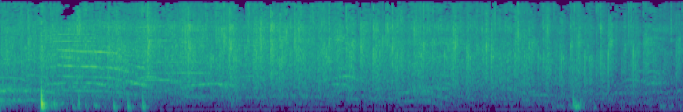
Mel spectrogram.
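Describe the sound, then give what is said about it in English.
A Pentecostal church audience claps their hands in sustained, dense applause during a service, with scattered voices and cheers mixed in throughout, fairly steady in loudness from start to finish. “Come on, congregation, clap your hands.”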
